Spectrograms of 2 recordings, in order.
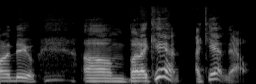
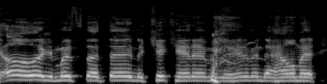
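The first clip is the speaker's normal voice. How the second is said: mocking critics; 3 semitones higher, 3 dB louder than usual. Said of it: "That's how they talk?".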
